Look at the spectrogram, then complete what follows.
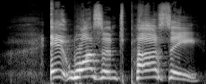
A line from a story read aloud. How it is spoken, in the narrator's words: Timothy said loudly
